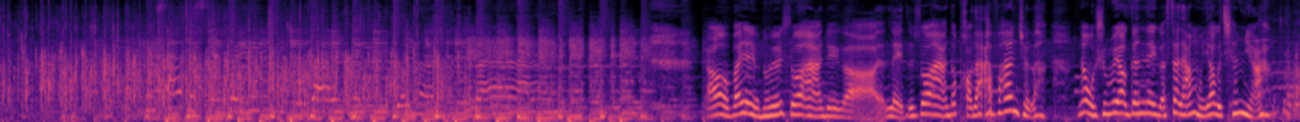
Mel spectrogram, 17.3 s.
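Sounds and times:
crowd applauding: 0.0s - 7.7s
speech: 9.5s - 17.3s.

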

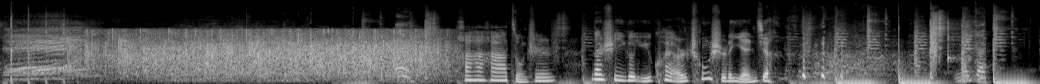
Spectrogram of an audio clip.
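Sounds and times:
audience applause: 0.0s - 4.7s
laughter: 1.4s - 4.5s, 7.6s - 9.2s
speech: 4.6s - 8.4s, 9.8s - 10.2s.

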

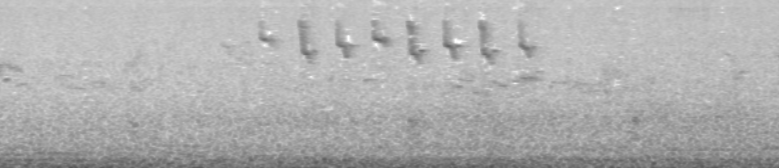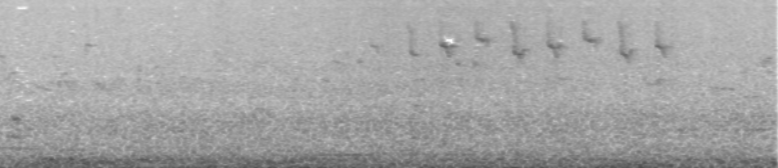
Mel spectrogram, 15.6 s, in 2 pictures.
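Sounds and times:
wind rustling bamboo leaves: 0.0s - 15.5s.

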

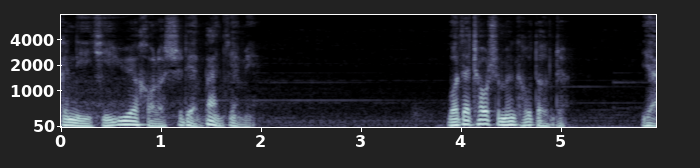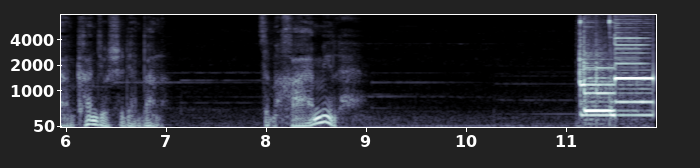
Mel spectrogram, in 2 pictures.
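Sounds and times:
speech: 0.0s - 2.1s, 3.9s - 5.2s, 5.8s - 7.1s, 8.0s - 9.0s
phone text message notification chime: 11.2s - 11.9s.

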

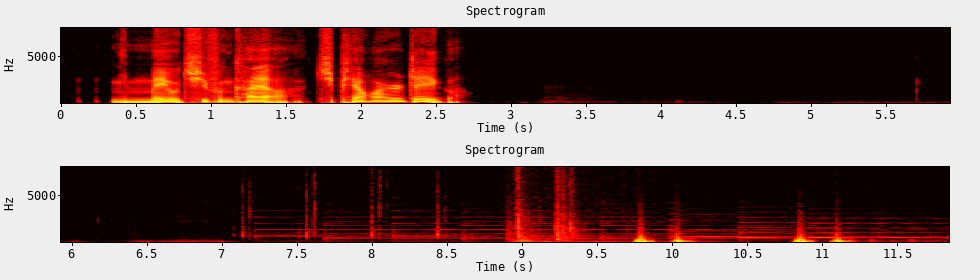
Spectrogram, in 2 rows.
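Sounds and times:
speech: 0.4s - 2.7s
baby's heartbeat: 9.8s - 10.2s, 10.8s - 11.3s.

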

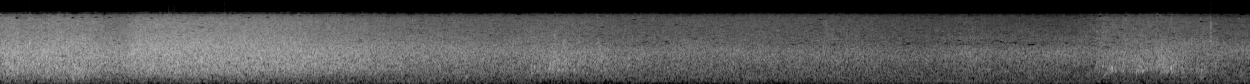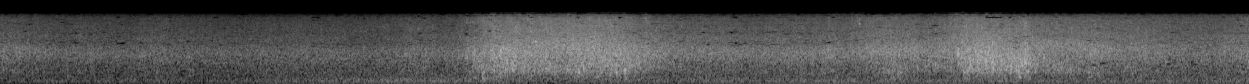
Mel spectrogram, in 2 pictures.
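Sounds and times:
rain: 0.0s - 24.9s
sea with surges of water: 0.0s - 24.9s.

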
